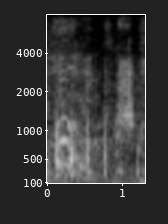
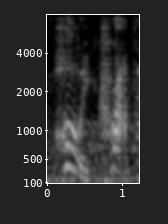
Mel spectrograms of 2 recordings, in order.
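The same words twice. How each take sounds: First: Very high, loud, slow holy crap with a laugh; hammed-up exasperated wail; laughing mock exasperation. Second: Drawn-out, higher, louder holy crap; mock exasperated drawl; retold exasperation. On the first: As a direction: ham up her climbing complaint while laughing. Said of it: "she'd say". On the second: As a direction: imitate her groaning at the climb. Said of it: "kept stopping and saying".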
